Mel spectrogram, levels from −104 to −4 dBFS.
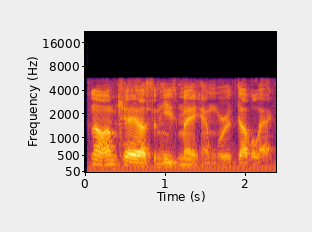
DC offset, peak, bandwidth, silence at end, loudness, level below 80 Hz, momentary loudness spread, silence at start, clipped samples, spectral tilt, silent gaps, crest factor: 0.3%; -2 dBFS; 5.8 kHz; 0 s; -17 LUFS; -42 dBFS; 9 LU; 0 s; under 0.1%; -1 dB/octave; none; 16 dB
